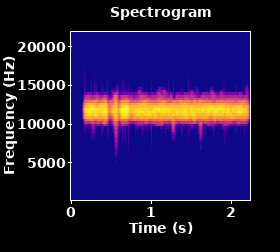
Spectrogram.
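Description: A steady, very high-pitched electronic whine starting a moment in, with two or three faint clicks over it; otherwise there is no sound.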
